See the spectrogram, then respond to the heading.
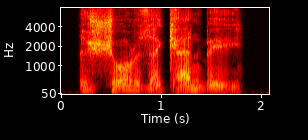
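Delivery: ordinary delivery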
